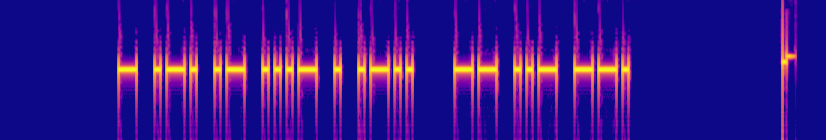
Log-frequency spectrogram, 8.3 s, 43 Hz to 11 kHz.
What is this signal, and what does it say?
Morse code, heard as a keyed tone, about 20 wpm, 700 Hz. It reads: TRAVEL MUG
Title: Difficult Words with Hints - 20wpm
